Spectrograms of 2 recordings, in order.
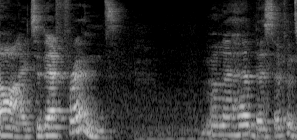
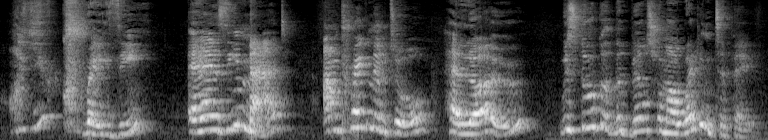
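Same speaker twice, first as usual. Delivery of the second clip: indignant outburst; 4 semitones higher, 8 dB louder than usual. Retold or imitated. Outraged at husband's calm.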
